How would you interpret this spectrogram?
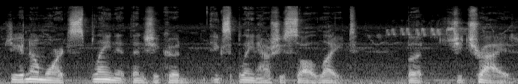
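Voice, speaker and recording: A man's voice: deep voice, a little slow. A man narrating a scripted fantasy story in the third person as the narrator of an audio drama. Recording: background noise of birds and crickets.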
